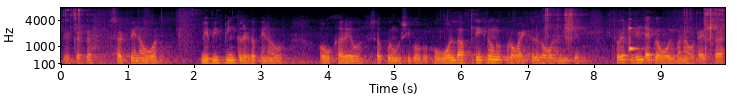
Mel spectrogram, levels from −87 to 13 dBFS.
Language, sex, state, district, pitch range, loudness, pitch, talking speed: Hindi, male, Uttar Pradesh, Ghazipur, 120-135 Hz, -18 LUFS, 125 Hz, 265 wpm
